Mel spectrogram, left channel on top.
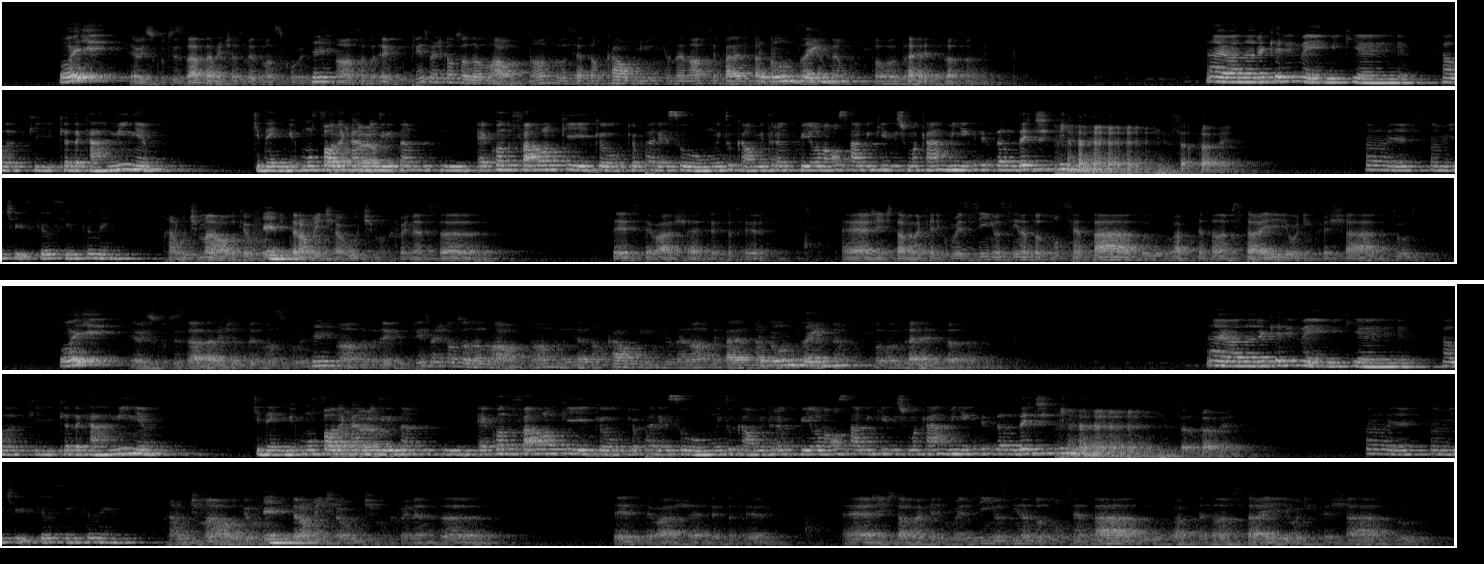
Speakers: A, on the left; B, on the left.
A: Oi? <laughs>
B: Eu escuto exatamente as mesmas coisas.
A: É,
B: De, nossa, vo- em- principalmente quando eu tô dando aula. Nossa, você é tão calminho, né? Nossa, você parece estar
A: você
B: tão
A: é tão
B: zen
A: zen.
B: o tempo todo. <laughs> É, exatamente.
A: Ah, eu adoro aquele meme que é, fala, que, que é da Carminha, que tem uma foto
B: Da
A: da
B: novela?
A: Carminha gritando assim. É quando falam que,
B: <clears throat>
A: que, eu, que eu pareço muito calma e tranquila, mal sabem que existe uma Carminha gritando dentro de mim.
B: <laughs> Exatamente.
A: <laughs> Ai, é justamente isso que eu sinto também.
B: A última aula que eu fui,
A: É.
B: literalmente a última, foi nessa sexta, eu acho. É, sexta-feira. É, a gente tava naquele comecinho, assim, né? Todo mundo sentado, ab- tentando abstrair, olhinho fechado e tudo.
